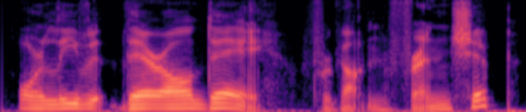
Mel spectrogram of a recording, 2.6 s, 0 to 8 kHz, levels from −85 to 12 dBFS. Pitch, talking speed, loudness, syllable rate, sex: 105 Hz, 180 wpm, -15 LUFS, 5.7 syllables/s, male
